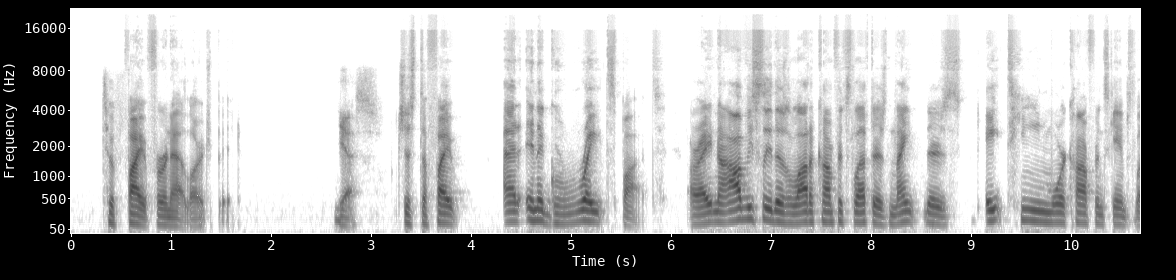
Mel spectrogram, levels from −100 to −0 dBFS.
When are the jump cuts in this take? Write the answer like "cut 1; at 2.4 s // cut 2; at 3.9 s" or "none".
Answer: none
